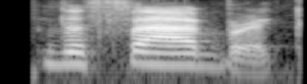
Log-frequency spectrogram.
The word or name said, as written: fabric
